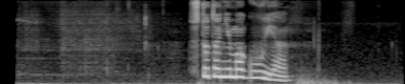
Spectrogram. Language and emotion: Russian, sad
